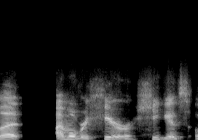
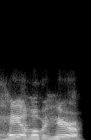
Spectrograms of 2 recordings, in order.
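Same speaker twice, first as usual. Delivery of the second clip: mild imitated call-out, slightly raised; retold yell; 4 semitones higher than usual. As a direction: call across the yard, half-strength. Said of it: "I yell at him".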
